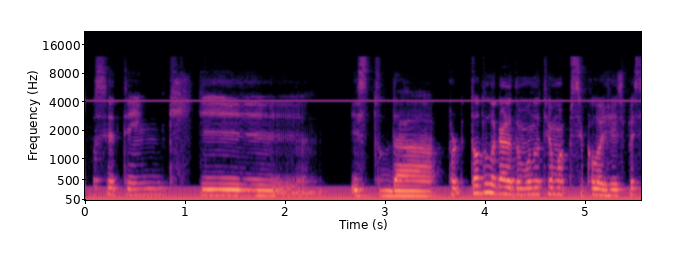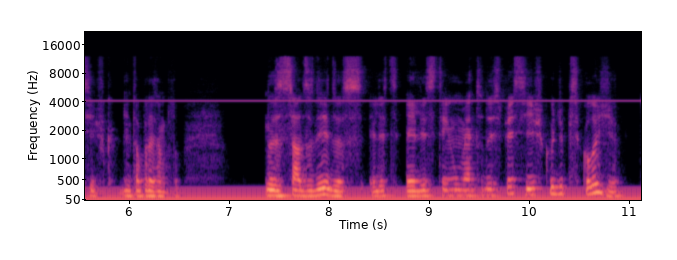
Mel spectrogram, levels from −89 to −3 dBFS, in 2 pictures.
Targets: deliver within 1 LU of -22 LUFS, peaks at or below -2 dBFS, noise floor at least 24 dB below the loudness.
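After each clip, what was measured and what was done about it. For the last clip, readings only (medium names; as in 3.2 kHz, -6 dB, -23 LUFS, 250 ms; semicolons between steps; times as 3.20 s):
hum 60 Hz; highest harmonic 300 Hz; hum level -32 dBFS; steady tone 4.1 kHz; tone level -45 dBFS; loudness -29.5 LUFS; peak level -11.5 dBFS; loudness target -22.0 LUFS
-> de-hum 60 Hz, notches 5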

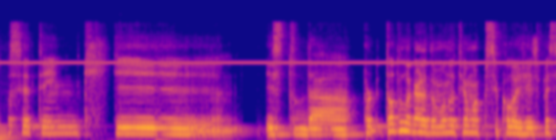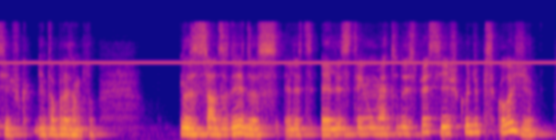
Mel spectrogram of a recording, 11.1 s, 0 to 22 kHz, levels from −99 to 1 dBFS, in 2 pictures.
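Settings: hum not found; steady tone 4.1 kHz; tone level -45 dBFS
-> band-stop 4.1 kHz, Q 30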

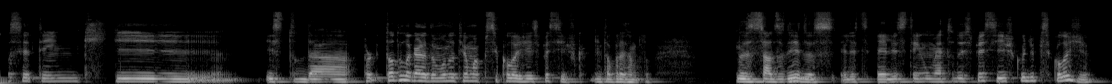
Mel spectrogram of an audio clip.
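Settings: steady tone not found; loudness -30.5 LUFS; peak level -12.0 dBFS; loudness target -22.0 LUFS
-> trim +8.5 dB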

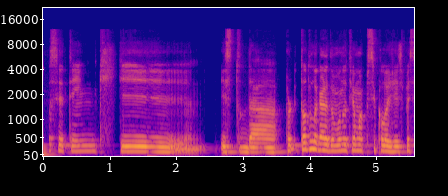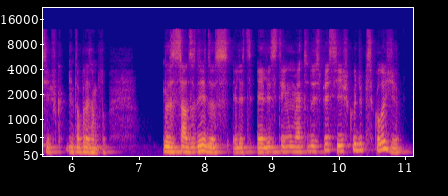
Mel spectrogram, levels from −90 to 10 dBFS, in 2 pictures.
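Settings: loudness -22.0 LUFS; peak level -3.5 dBFS; noise floor -57 dBFS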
